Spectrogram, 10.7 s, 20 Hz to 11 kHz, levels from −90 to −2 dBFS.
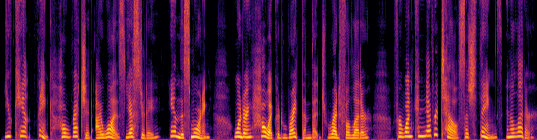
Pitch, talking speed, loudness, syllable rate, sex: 275 Hz, 160 wpm, -19 LUFS, 4.6 syllables/s, female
